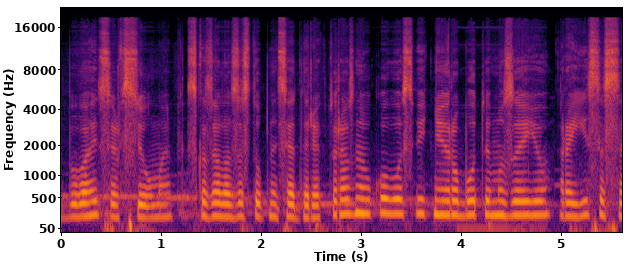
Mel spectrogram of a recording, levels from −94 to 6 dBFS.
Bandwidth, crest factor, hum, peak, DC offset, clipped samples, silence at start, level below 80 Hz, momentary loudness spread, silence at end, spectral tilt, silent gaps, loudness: 19 kHz; 16 dB; none; -8 dBFS; under 0.1%; under 0.1%; 0 s; -42 dBFS; 4 LU; 0 s; -3.5 dB/octave; none; -22 LUFS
